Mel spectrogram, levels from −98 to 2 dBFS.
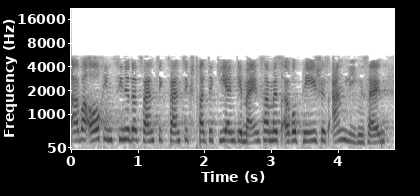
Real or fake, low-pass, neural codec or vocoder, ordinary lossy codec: real; 5.4 kHz; none; none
